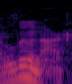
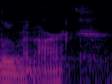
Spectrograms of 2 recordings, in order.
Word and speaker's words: Lunarch: Yeah, Lunarch, not Luminarch. What's Luminarch from?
